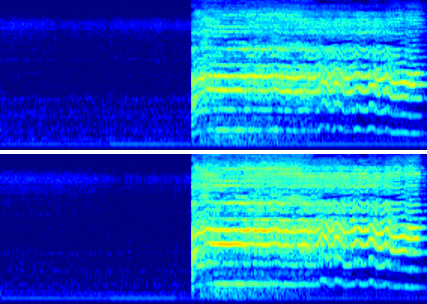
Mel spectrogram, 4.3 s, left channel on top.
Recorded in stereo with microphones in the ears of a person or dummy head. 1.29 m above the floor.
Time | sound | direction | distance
1.9 | a scream | 10° right (ahead or behind) | 0.7 m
